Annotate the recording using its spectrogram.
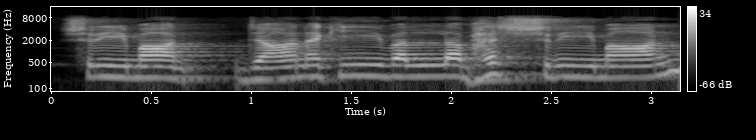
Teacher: Visarga changes to sh. Shriman. Janaki Vallabha Shriman because of sandhi.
